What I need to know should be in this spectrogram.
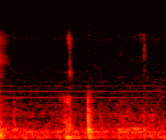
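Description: A young man sips and gulps a drink.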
